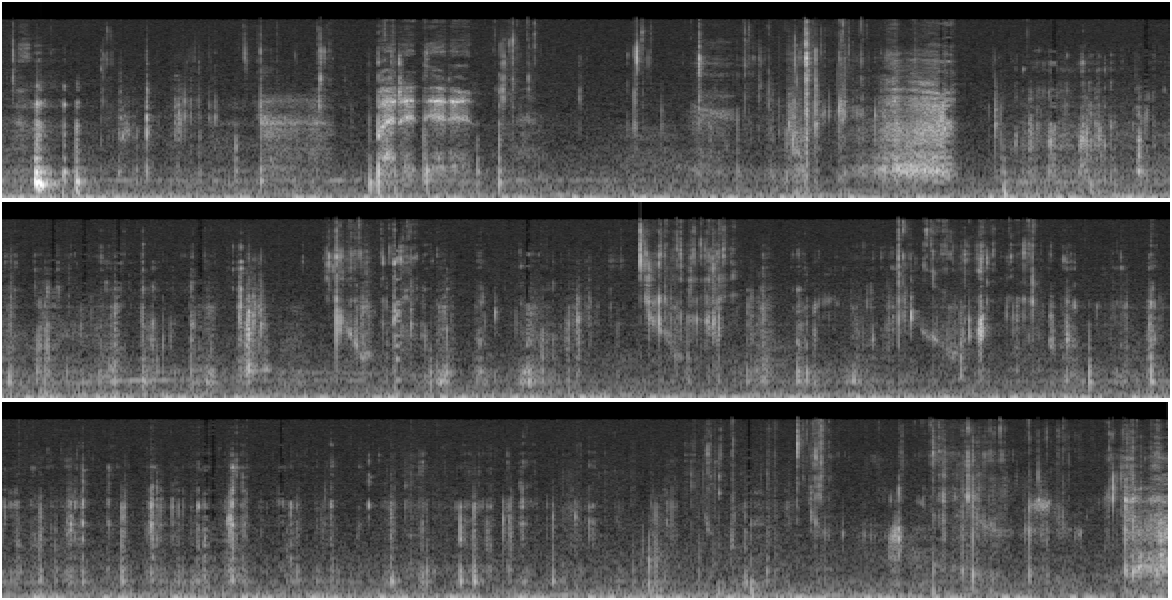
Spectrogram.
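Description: Fingers squish and peel soft seafood shell close to a microphone.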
